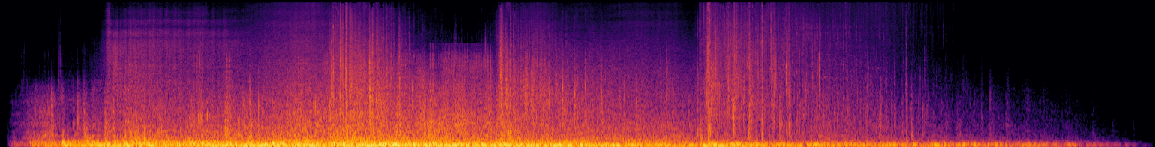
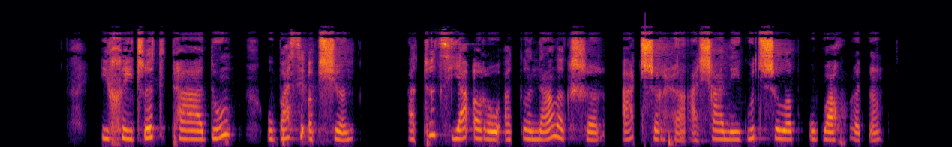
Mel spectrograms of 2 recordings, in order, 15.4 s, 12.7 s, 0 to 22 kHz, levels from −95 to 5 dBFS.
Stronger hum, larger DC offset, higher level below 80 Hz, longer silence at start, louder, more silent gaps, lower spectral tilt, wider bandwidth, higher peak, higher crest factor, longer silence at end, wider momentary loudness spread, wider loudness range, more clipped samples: neither; neither; first, -14 dBFS vs -64 dBFS; second, 0.4 s vs 1.35 s; first, -14 LUFS vs -19 LUFS; second, none vs 3.21-3.26 s, 3.49-3.56 s, 4.82-5.42 s, 6.84-6.93 s, 8.07-8.29 s, 10.71-10.78 s, 10.91-10.95 s; first, -7.5 dB/octave vs -0.5 dB/octave; second, 9.4 kHz vs 11 kHz; about the same, 0 dBFS vs 0 dBFS; second, 12 dB vs 22 dB; about the same, 1.05 s vs 0.95 s; second, 15 LU vs 21 LU; first, 15 LU vs 7 LU; neither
